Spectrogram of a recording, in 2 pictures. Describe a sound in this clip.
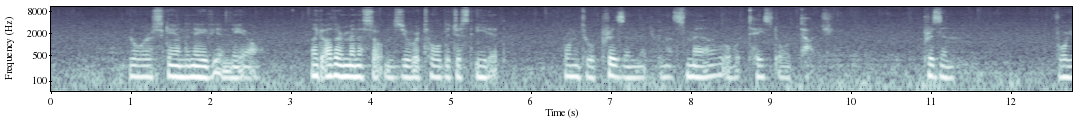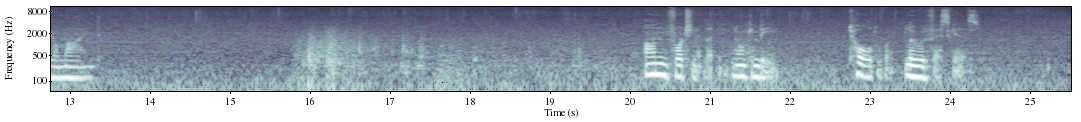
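A man speaks slowly and calmly in a deep voice, close by.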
